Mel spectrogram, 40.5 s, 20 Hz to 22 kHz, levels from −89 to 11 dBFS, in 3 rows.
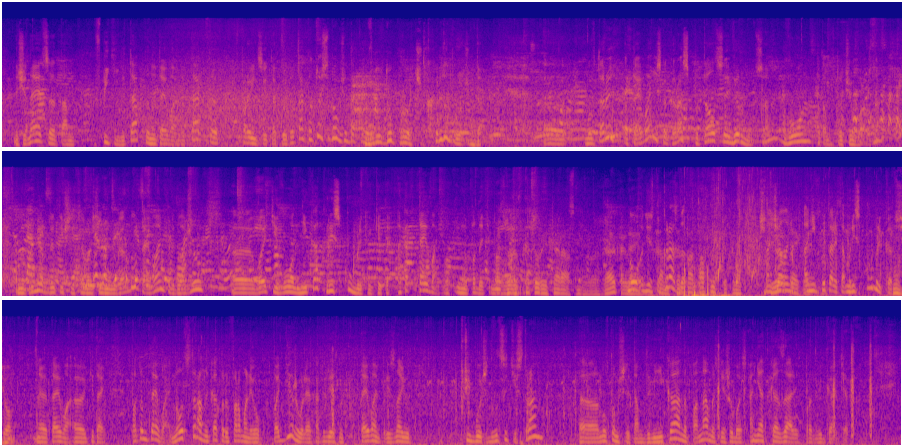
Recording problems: animal sounds; loud; throughout; 4 dB below the speech

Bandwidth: 13.5 kHz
